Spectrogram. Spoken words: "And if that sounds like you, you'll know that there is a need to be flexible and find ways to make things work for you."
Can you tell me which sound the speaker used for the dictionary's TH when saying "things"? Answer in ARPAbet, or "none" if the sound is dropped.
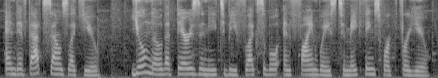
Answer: TH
